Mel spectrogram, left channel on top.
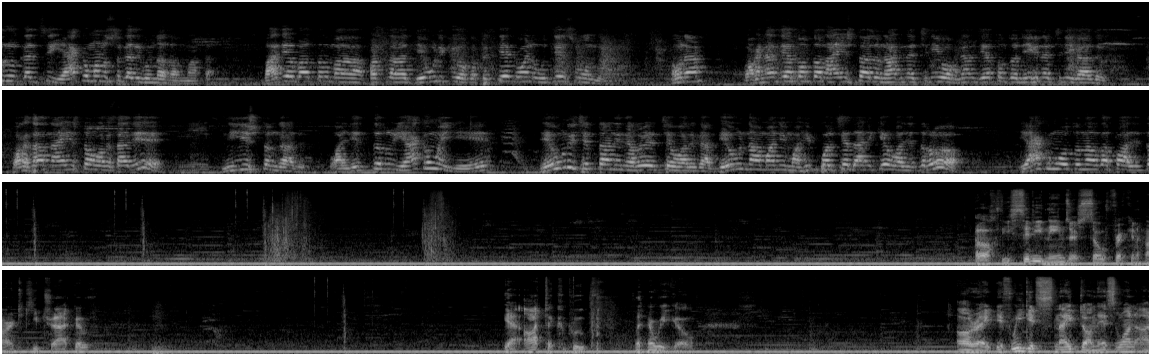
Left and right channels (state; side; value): different; both; correlation 0.00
